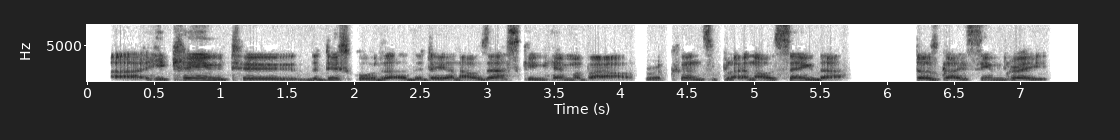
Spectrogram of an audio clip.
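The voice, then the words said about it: Hard-to-place South African-British accent. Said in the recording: “that accent is one of the most difficult to work out in the world ... maybe born in South Africa, moved to the UK ... that's one of the hardest accents I've ever heard in my life”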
